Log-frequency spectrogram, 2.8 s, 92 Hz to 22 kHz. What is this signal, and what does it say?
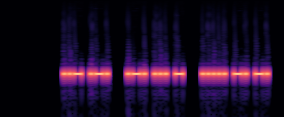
Morse code, heard as a keyed tone, about 46 wpm, 700 Hz. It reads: UR RST 5NN
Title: Practice QSO - Exchange 1 - Beginning - 45wpm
